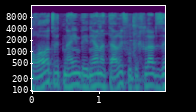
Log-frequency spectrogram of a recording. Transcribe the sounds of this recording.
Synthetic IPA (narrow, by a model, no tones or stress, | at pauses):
oʁao̞t̪vet̪naimbeinjanhat̪aːʁifhubiχlalze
